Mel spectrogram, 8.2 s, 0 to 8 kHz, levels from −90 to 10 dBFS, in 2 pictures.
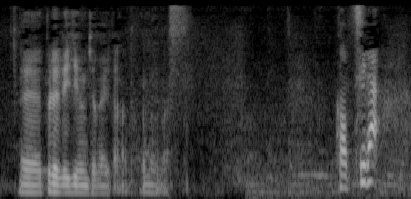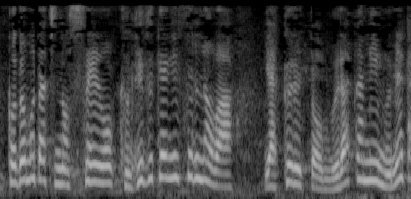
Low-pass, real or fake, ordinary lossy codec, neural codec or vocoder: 7.2 kHz; fake; MP3, 32 kbps; codec, 44.1 kHz, 3.4 kbps, Pupu-Codec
